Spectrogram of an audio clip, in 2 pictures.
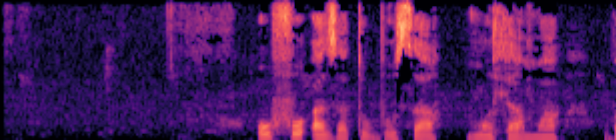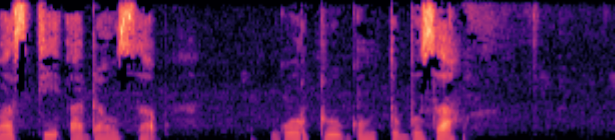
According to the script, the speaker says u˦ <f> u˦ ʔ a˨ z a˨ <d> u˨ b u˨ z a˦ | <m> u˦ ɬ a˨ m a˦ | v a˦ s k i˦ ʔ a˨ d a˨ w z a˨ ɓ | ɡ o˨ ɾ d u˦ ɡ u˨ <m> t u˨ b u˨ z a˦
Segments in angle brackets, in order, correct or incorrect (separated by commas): correct, incorrect, correct, correct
